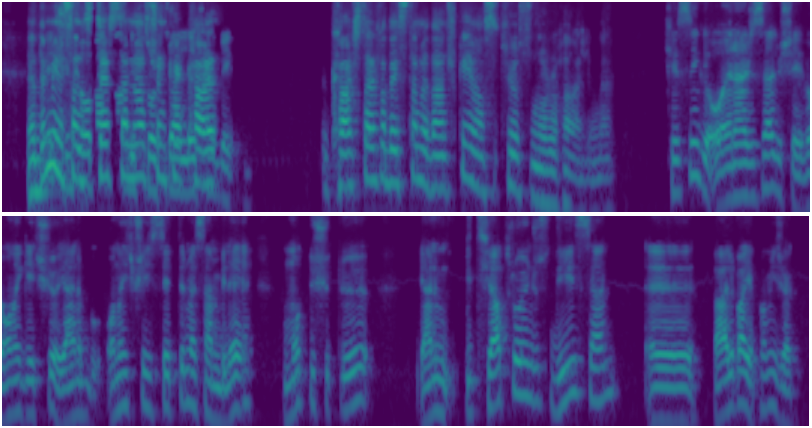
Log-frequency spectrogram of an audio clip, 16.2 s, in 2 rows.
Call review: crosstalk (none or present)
present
